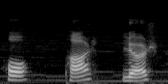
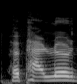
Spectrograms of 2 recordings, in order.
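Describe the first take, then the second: First: The first vowel is a back rounded o. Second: The first vowel is a front rounded ö. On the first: The speaker calls it right. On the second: The speaker calls it wrong.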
